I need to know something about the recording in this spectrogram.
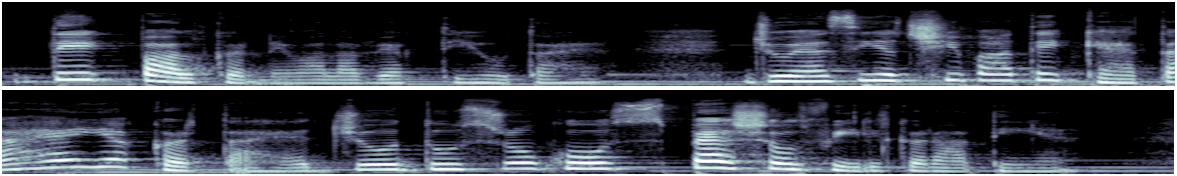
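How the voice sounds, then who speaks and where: A woman reads aloud for children in a high, very lively voice. She takes her time, explaining things directly to the young listener as a storyteller would. Music plays underneath her narration. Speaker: storyteller reading a children's picture book aloud.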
